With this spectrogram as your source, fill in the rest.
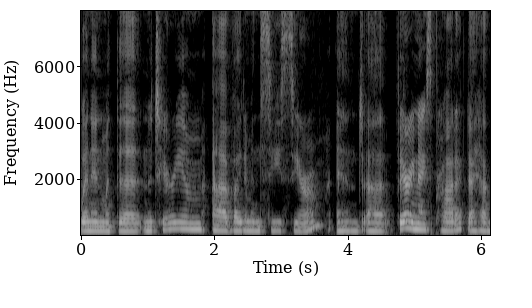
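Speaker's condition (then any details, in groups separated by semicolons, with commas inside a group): No condition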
